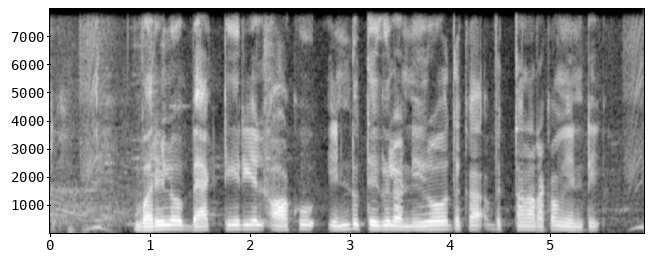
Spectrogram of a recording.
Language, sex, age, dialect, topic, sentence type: Telugu, male, 18-24, Utterandhra, agriculture, question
